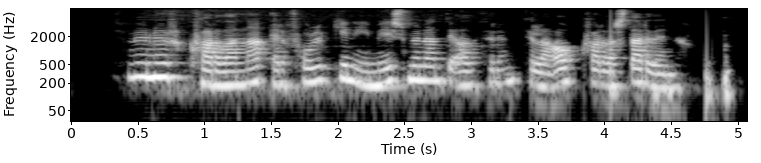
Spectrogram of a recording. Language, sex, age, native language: Icelandic, female, 50-59, Icelandic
